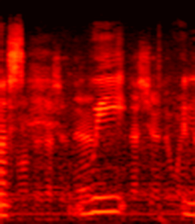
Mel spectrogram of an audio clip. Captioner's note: speaking French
